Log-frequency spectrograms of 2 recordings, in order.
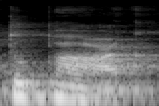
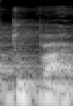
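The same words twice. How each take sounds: First: The second word sounds like 'park'. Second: The second word sounds like 'pac'. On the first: The speaker calls it right. "to park, park, comme le parking" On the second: The speaker calls it wrong. "pas to park, hein, comme le nom de [name], non"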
